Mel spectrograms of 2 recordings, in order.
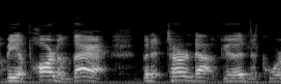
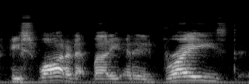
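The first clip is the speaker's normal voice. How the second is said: ordinary talk, nothing marked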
